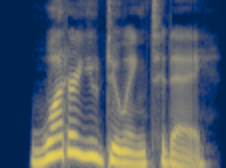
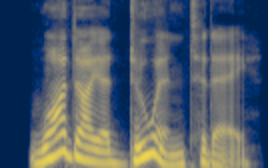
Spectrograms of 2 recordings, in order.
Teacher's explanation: doing loses its G sound becoming doing. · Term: connected speech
